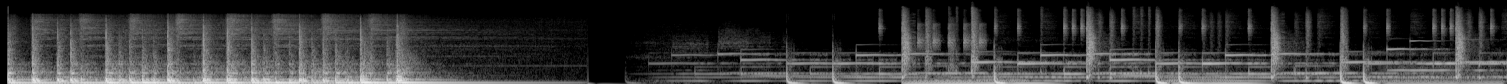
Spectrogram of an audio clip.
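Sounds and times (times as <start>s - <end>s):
drum beat with heavy bass: 0.1s - 4.8s, 7.9s - 15.0s.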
